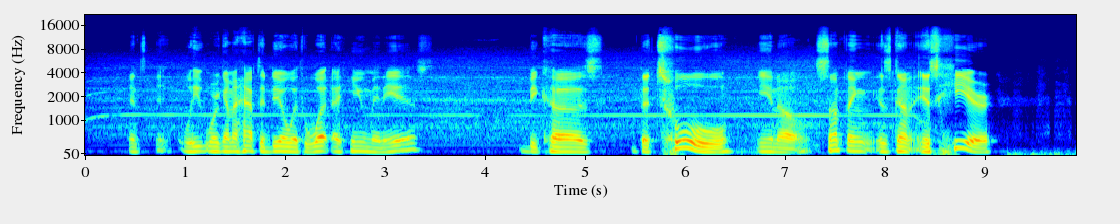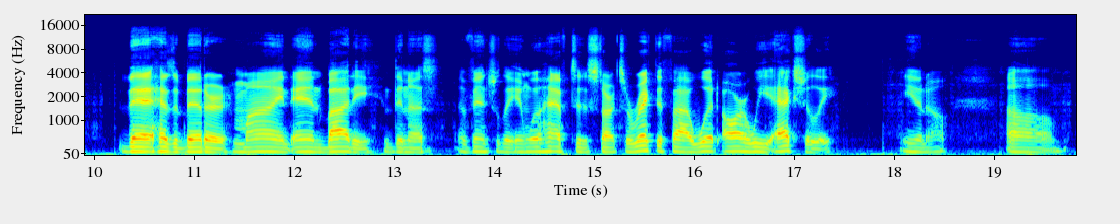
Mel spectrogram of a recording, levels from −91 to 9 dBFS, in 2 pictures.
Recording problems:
household noises; faint; throughout; 20 dB below the speech

